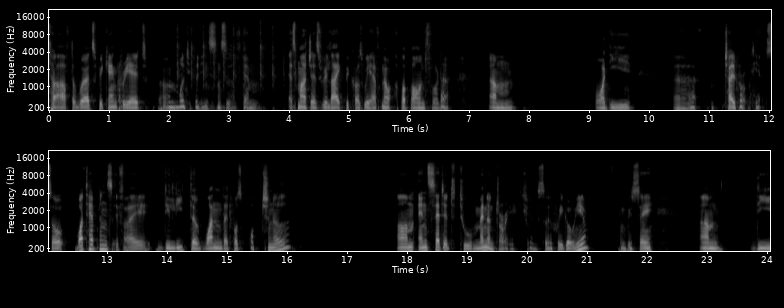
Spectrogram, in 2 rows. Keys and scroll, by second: 5.2 shift+Up, 8.8 Delete, 10.3 Up, 11.0 Down, 11.7 Up, 12.6 ctrl+shift+super+Left, 14.1 BackSpace, 20.0 super+space.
